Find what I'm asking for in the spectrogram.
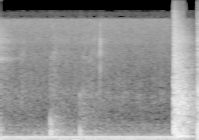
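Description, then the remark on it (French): Two loud knocks on a living-room door land near the end, after a few faint taps over a quiet, low background hum. No one speaks. “on a frappé à la porte du salon.”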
